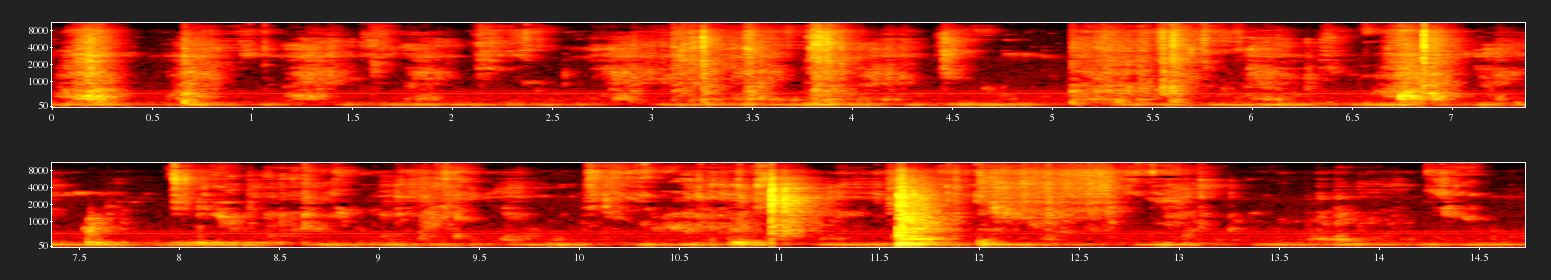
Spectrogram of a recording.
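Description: Close-up eating sounds of soft green jelly: irregular wet chewing and squelching, with several sharp, loud smacks and clicks.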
